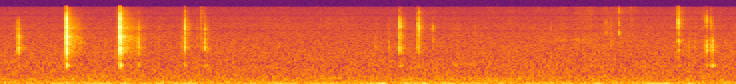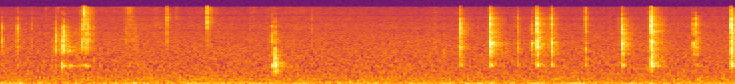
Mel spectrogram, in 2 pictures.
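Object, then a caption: Small round plastic putty container. Long metallic acrylic nails tap and scratch the lid and sides of a small, round, clear blue plastic putty container, sealed and full, held in both hands. Sharp, bright, high clicks with almost no ring come in scattered bursts, with brief soft scratches between them. The sound is quiet and thin, with almost no low end.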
